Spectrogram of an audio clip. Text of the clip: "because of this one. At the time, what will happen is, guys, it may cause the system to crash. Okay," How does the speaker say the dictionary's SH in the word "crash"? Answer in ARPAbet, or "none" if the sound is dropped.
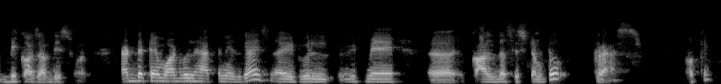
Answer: S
